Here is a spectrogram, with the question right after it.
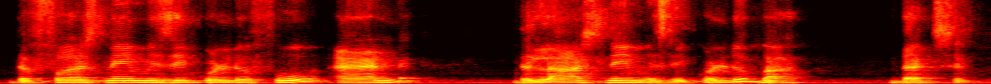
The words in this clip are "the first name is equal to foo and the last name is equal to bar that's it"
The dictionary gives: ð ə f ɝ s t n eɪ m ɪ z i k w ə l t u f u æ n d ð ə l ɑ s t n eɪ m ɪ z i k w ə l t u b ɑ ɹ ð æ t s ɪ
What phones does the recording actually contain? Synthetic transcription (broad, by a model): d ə f ɝ s t n eɪ m ɪ z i k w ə l t u f u æ n d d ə l ɑ s t n eɪ m ɪ z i k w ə l t u b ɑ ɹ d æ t s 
